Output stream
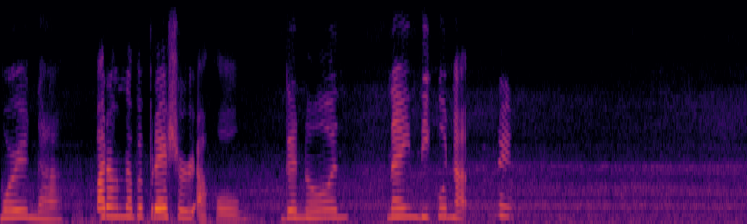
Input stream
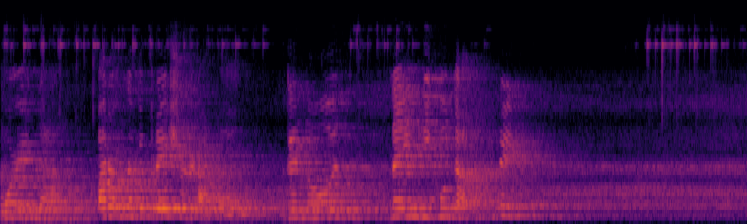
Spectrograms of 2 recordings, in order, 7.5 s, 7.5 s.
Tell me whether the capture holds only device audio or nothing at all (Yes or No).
Yes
